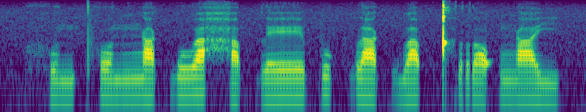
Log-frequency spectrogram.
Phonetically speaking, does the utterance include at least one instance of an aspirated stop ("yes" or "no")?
yes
